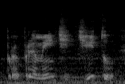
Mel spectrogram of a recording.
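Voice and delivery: ordinary talk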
